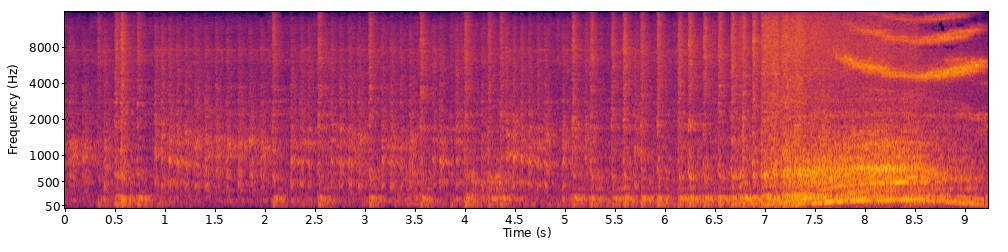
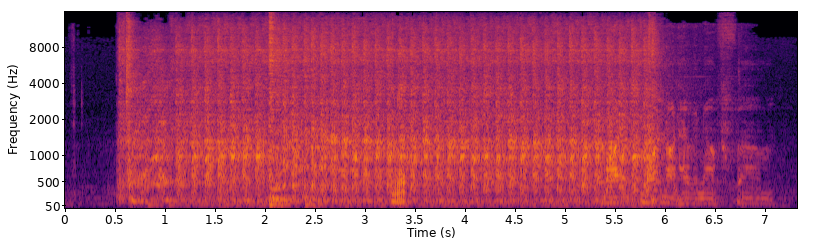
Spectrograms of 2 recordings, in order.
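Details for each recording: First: Turbo Nissan GT-R RB26 engine with drive-by-wire individual throttle bodies, swapped into a Datsun 240Z, first start with no exhaust fitted: several seconds of cranking with even rapid ticks, then catches and roars very loud as revs sweep; healthy. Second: Nissan RB26 GT-R engine swapped into a Datsun 240Z, first start attempt with no exhaust after oil pressure confirmed: starter churns evenly about five seconds without firing; cranks but won't start, throttle control mapping suspected.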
